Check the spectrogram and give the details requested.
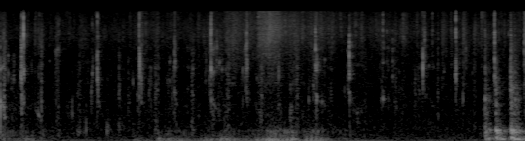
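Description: Close-miked chewing of a mouthful of grilled pork jowl: faint, with many small wet mouth clicks. A few louder, duller thumps come near the end.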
